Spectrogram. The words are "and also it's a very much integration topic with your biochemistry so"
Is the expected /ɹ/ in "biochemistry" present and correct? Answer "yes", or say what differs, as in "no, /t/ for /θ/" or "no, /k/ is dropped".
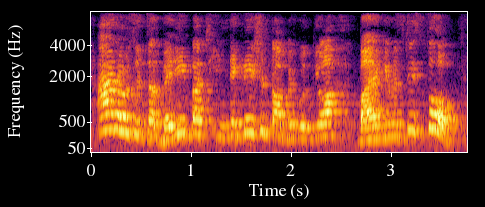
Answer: no, /ɹ/ is dropped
